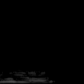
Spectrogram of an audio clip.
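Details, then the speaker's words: Sleeping dog snoring: a single low, rumbling snore, quiet and brief, in a small room. "you know can you hear my dog is snoring"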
